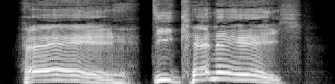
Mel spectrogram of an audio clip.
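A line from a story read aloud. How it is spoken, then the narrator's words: Excited call. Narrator (German): rief Walter dem Sensenmann zu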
